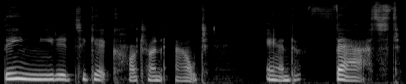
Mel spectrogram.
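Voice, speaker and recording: Slow-paced woman reading a story. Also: medium pitch, mellow. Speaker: amateur audiobook narrator. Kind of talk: expressive scripted fan fiction narration.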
